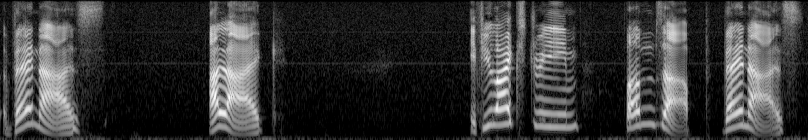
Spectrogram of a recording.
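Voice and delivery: broken-English Borat impression; Borat accent. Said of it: "why I do that for Borat".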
